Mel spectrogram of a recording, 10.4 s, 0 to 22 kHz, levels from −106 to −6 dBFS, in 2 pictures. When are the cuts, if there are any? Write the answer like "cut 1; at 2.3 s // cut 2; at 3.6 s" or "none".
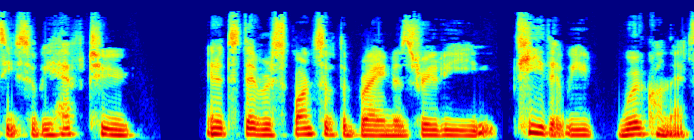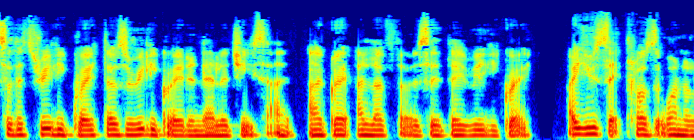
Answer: cut 1; at 3.8 s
